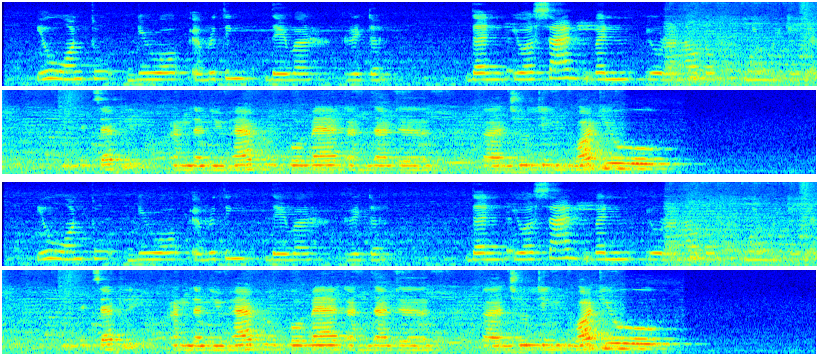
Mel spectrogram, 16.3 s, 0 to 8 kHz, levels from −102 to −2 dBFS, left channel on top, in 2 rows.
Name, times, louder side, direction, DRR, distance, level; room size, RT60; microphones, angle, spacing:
voice 1, 0.3-3.9 4.6-8.2, left 2 dB, 20° left, 10 dB, 1.2 m, -37 dB
sound 1, 6.6-14.4, equal, 5° right, 2.7 m, -41 dB
voice 2, 8.9-12.5 12.9-15.0, right 2 dB, 25° right, 6 dB, 3.3 m, -28 dB
27.0 x 23.5 x 7.6 m, 0.70 s
head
